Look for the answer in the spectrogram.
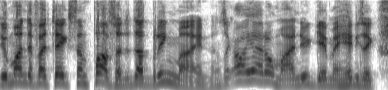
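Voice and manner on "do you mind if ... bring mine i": put-on Russian accent. Retelling how a stranger at a concert asked for puffs: Russian accent. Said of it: "It's like Russian accent".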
